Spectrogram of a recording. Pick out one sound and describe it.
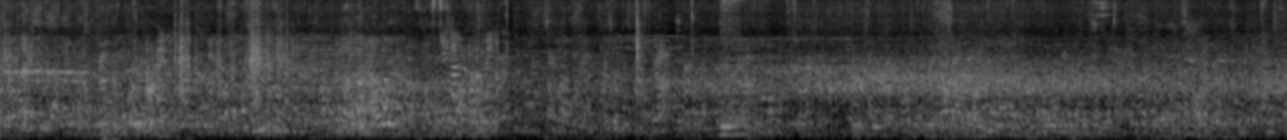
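A crowd of men and women chatters throughout an indoor room.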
